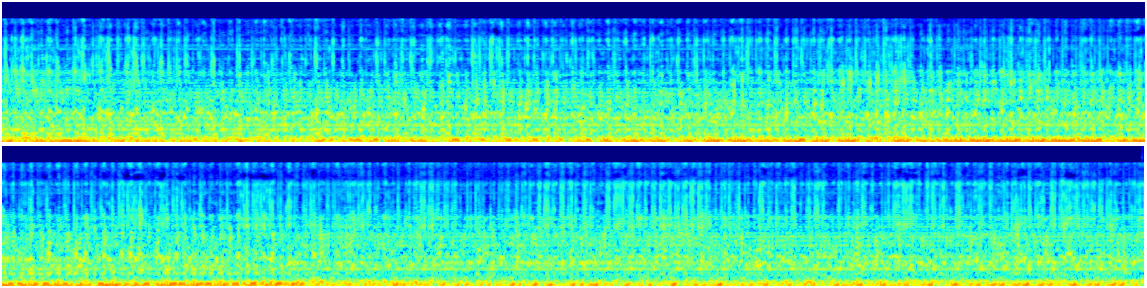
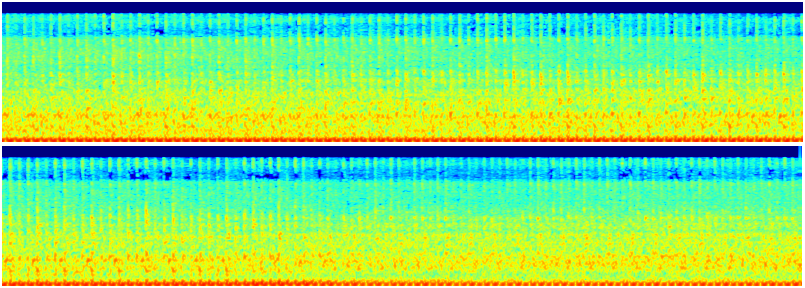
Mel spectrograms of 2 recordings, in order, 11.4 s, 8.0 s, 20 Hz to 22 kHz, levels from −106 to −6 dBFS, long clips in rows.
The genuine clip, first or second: second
